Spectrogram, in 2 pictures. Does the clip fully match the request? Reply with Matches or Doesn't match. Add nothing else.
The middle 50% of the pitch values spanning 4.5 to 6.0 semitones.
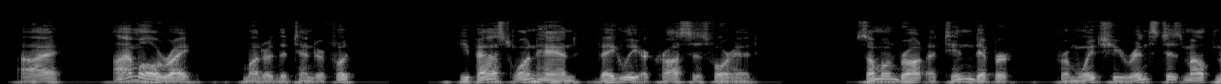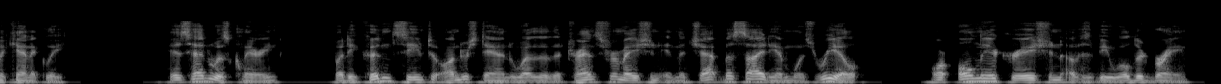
Doesn't match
